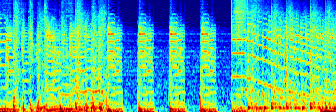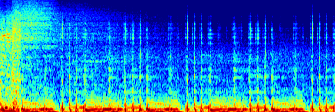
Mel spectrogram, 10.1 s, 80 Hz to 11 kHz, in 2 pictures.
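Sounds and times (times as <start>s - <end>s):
rock music with guitar bass and drums: 0.0s - 10.0s.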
